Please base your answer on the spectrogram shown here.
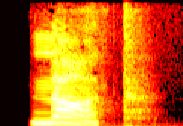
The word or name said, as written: नाथ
